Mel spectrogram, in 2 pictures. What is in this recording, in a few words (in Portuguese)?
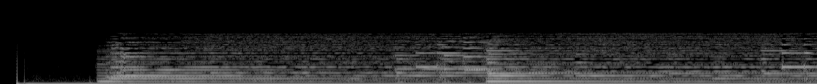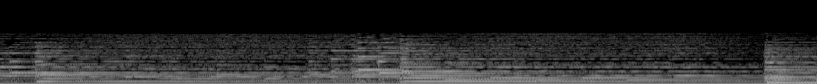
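Romântica Conquista, Telemensagens, Românticas masculino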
